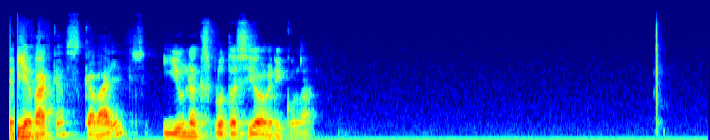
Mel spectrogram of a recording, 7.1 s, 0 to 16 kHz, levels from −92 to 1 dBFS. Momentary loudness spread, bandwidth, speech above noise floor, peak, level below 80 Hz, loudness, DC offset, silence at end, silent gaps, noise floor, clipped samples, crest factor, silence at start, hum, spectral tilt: 24 LU; 8.8 kHz; 34 dB; -2 dBFS; -44 dBFS; -21 LUFS; under 0.1%; 4 s; none; -54 dBFS; under 0.1%; 22 dB; 0.1 s; none; -7.5 dB/octave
